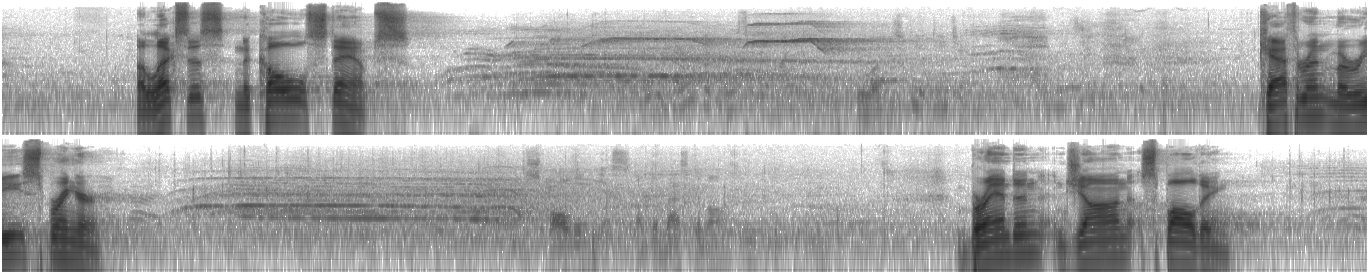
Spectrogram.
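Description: A man reads out names loudly through a microphone in a large echoing hall.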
